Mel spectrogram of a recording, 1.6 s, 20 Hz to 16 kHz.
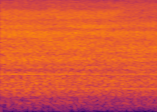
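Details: KTM dual sport motorcycle, newly installed switch-operated 2-wire 120mm PC case fan pulling air through the radiator, heard from the other side. A steady, even airy rush with no ticking, rubbing or wobble: normal cooling fan operation.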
